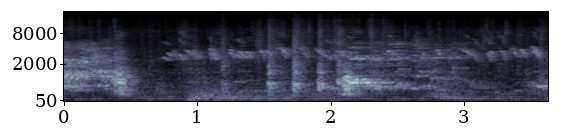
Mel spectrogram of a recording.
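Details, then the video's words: An eighteen-day-old chicken chick peeps in brief high chirps over lower rough clucking bursts; short and somewhat busy. "18 days old chick"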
